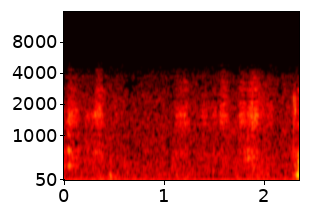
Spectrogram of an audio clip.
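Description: Faint scratching of a pen writing on paper, a series of short strokes.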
